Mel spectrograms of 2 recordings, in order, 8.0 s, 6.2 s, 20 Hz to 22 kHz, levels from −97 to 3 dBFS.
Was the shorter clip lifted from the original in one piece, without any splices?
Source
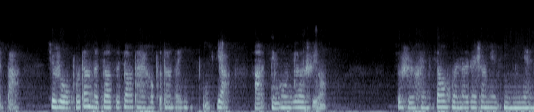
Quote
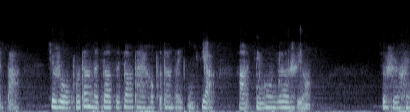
no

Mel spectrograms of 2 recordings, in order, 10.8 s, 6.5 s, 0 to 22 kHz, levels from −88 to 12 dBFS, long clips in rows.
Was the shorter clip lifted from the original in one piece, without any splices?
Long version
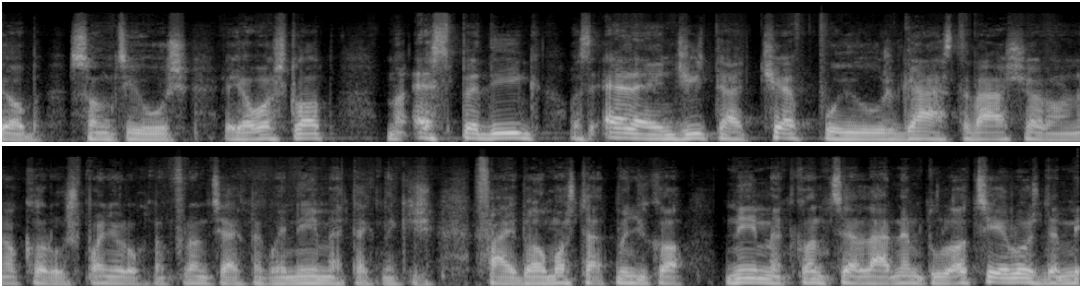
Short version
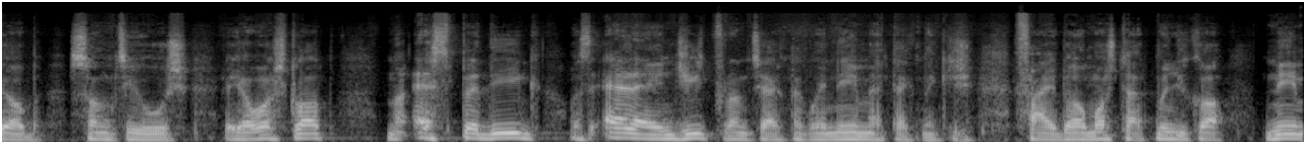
no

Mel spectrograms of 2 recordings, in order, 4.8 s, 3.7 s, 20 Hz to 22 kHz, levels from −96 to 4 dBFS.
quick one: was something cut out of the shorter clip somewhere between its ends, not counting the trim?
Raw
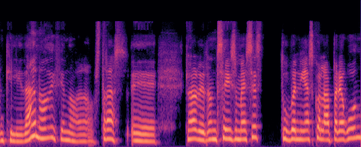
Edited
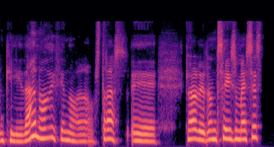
no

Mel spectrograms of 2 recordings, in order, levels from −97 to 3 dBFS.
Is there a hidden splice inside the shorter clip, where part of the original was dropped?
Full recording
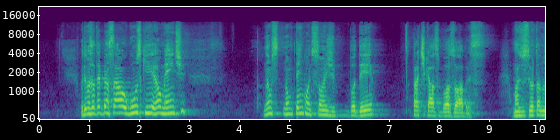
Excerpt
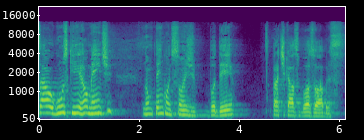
yes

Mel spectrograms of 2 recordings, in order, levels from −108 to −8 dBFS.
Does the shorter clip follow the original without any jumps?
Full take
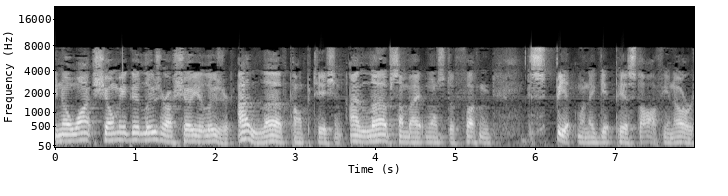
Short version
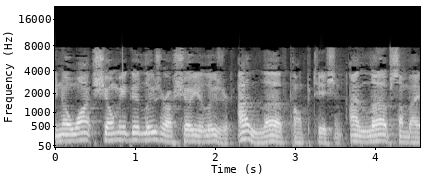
yes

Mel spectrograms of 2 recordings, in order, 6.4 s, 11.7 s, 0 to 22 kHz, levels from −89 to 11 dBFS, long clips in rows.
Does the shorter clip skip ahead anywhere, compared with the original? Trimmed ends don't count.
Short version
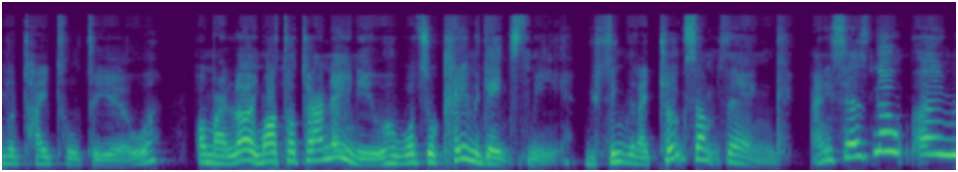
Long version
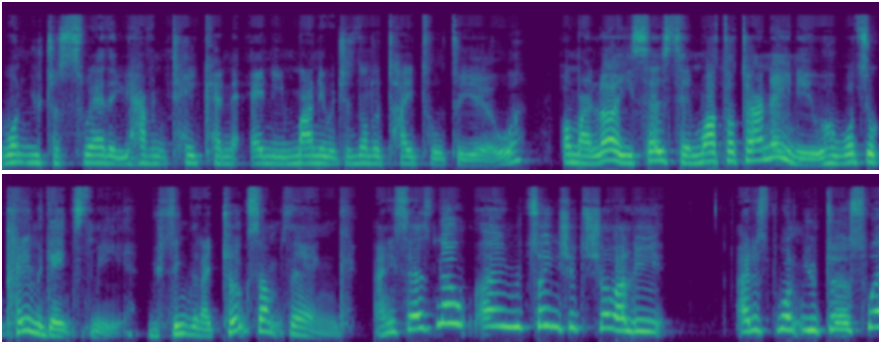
yes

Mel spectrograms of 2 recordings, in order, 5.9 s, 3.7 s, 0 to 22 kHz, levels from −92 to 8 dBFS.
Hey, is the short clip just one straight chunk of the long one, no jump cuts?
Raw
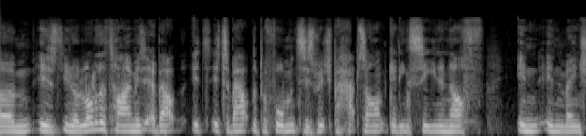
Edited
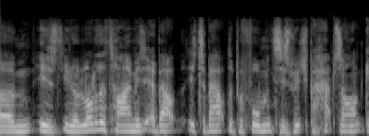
no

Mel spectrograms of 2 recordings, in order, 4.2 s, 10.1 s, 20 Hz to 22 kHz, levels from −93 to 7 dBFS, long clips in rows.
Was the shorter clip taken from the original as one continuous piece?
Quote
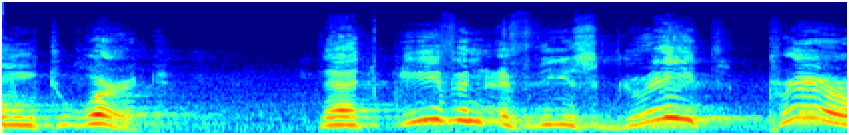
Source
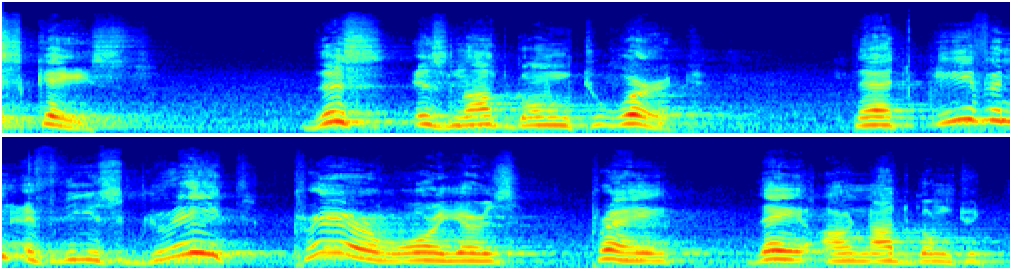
yes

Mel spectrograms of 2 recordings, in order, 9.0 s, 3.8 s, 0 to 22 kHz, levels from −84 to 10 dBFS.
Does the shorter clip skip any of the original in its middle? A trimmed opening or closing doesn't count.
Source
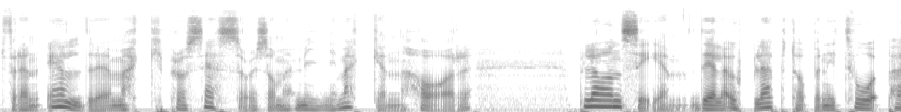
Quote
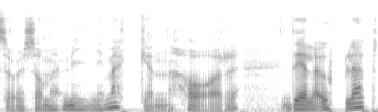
yes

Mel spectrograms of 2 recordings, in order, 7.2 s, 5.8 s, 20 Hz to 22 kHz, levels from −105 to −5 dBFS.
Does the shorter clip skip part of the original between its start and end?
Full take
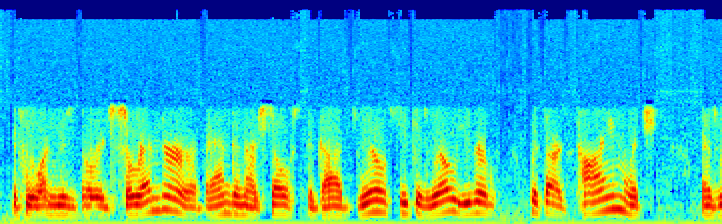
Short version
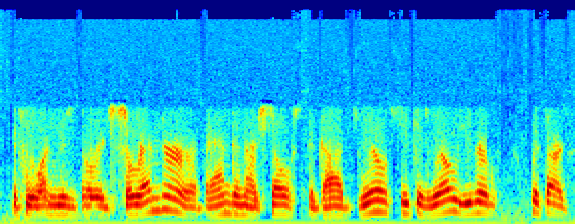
no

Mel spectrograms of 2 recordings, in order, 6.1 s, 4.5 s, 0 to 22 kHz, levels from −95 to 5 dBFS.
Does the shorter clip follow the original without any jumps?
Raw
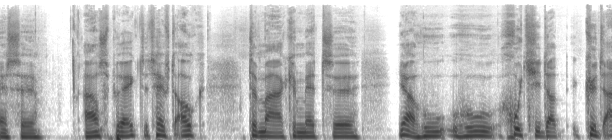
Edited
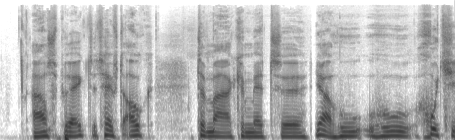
no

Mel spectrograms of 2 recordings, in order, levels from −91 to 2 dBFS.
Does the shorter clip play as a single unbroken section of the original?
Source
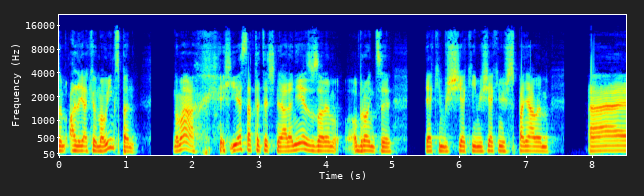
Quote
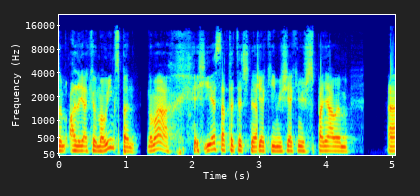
no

